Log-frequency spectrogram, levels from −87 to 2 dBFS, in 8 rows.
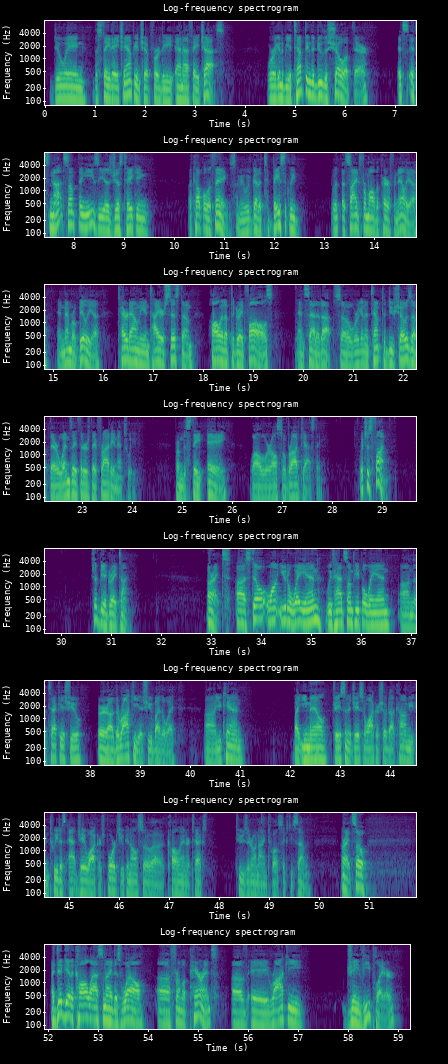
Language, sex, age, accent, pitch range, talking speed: English, male, 40-59, American, 100-130 Hz, 165 wpm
